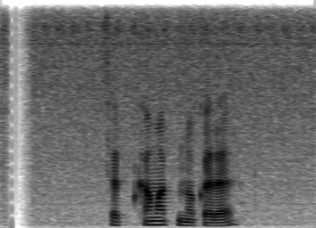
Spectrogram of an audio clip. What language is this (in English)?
Sinhala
